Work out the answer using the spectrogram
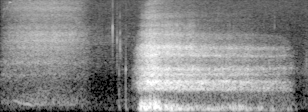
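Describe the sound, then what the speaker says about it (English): A deep breath is drawn and let out together by a group, starting with a faint inhale and then swelling into a broad, soft exhale that lasts over a second. It is fairly quiet and has no talk over it. "Everyone take a breath."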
